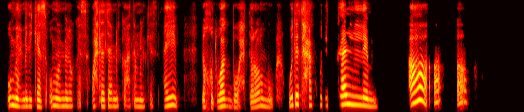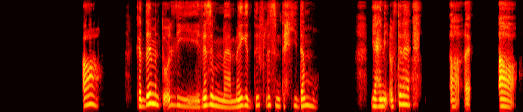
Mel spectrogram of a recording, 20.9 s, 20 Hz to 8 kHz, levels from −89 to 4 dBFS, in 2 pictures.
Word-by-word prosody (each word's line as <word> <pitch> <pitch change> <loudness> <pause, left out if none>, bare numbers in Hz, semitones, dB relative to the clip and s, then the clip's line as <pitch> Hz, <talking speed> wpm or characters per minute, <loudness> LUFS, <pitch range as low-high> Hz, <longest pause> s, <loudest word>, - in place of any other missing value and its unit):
قومي 205 -1 +2
اعملي 180 0 -3
كذا، 175 -1 -1
قومي 200 0 -3
اعملوا 185 -1 -3
كذا، - - -10
واحدة 185 - +2
تعمَل 185 0 -5
ك - - -18
واحدة - - -7
تعمَل 180 -1 -7
كذا. - - -17
عيب، 205 +3 0 0.5
ياخُد - - -5
واجبه 175 -1 +1
واحترامه." 170 +4 -5 0.3
وتضحَك 215 -1 +2
وتتكلَّم. 210 -3 +3 0.7
آه، 320 +6 +8 0.2
آه، - - 0 0.3
آه. 295 - -2 2.8
آه، 235 +4 +1 0.8
كانت 185 -2 0
دايمًا 245 0 +7
تقول 210 -1 -3
لي: 190 -5 -5
"لازم 200 -2 +2
أما 155 +2 -2
ييجي 205 +2 +3
الضيف 205 +3 -6
لازم 210 -3 -3
تحييِ 200 +2 0
دمه." 190 -2 -2 1.1
يعني 185 -2 +3
قُلت 180 +8 -2
لها 230 -2 +2 0.8
آه - - 0
أ - - +2 0.6
آه 180 -3 +5
195 Hz, 110 wpm, -26 LUFS, 180-215 Hz, 2.8 s, آه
